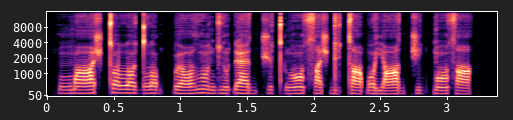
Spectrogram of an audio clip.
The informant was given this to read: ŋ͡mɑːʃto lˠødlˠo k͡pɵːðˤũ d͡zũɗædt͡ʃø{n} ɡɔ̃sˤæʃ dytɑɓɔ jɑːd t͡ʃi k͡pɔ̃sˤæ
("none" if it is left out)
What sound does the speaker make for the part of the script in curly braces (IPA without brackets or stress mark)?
t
